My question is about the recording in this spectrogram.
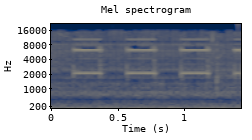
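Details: Mercedes-Benz E-Class at idle: steady high beeps about two per second over low rumble, brake system warning; brakes, rotors good but system failed, sensor or something suspected; red warning means tow only.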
